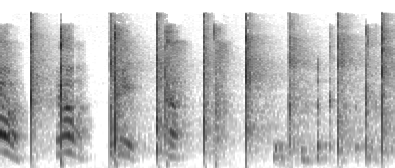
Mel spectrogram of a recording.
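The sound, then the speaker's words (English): A slow clap congratulating a guest on becoming a doctor: a slow, steady round of sharp hand claps, about ten crisp smacks spaced evenly, with voices chattering and laughing softly between them. “We were trying to decide where to begin and we decided we're going to begin with a slow clap”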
